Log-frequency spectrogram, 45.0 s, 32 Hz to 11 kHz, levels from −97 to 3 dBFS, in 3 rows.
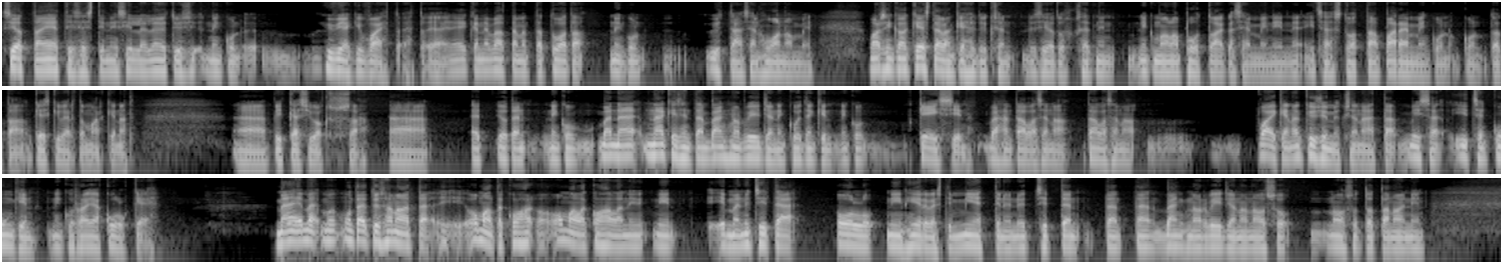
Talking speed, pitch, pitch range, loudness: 135 wpm, 95 Hz, 90-110 Hz, -28 LUFS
